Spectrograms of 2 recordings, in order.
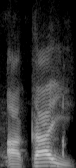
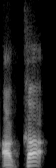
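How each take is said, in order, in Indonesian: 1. Kata ini berakhir dengan bunyi i. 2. Bunyi i di akhir dihilangkan.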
